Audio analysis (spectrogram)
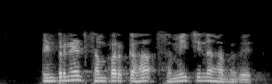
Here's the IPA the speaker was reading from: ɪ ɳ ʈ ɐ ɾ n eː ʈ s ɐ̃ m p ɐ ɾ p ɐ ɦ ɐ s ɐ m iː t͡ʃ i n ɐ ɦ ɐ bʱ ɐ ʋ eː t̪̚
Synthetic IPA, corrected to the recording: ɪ ɳ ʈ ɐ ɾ n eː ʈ s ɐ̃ m p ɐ ɾ k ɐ ɦ ɐ s ɐ m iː t͡ʃ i n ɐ ɦ ɐ bʱ ɐ ʋ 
